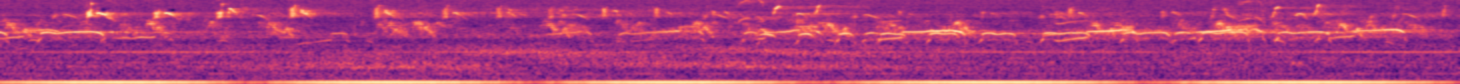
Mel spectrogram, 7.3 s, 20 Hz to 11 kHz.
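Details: Osprey at the Charlo nest on 6 August 2020, during the first food delivery of the day: runs of sharp, high whistled chirps, several each second, rising and falling, over a steady low electrical hum.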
